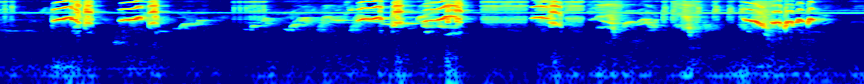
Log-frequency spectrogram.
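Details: Oriental magpie-robin delivering its vigorous filler-rich song, offered as a master and lure for silent birds. Loud, ringing whistled bursts alternate with quieter scratchy warbles, closing with a fast run of sharp notes.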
